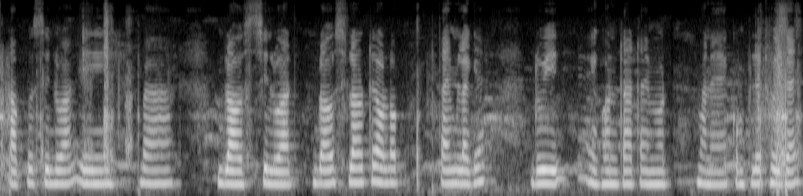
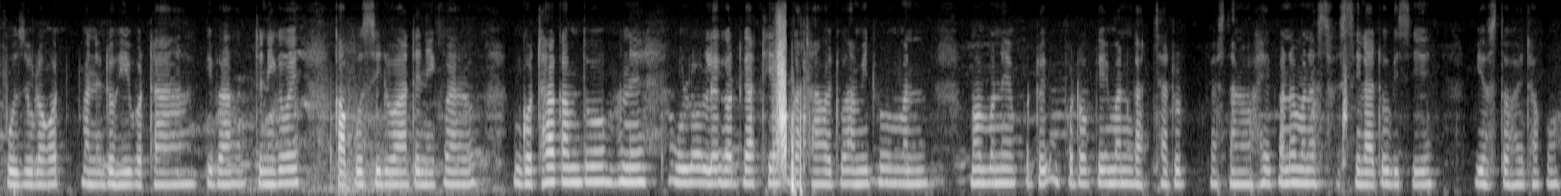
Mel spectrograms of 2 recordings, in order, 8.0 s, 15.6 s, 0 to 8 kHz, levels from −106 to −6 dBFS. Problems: constant background noise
